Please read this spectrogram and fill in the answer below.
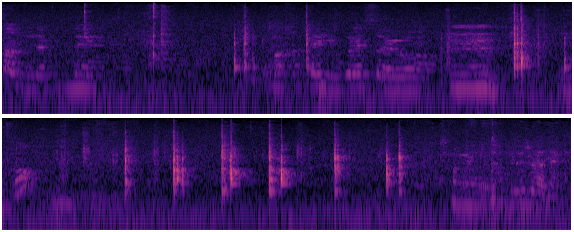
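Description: A spoon clicking and scraping against a clear food container while someone eats: scattered light clicks at first, then a quick run of sharp clicks in the second half. Quiet voices talk underneath.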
